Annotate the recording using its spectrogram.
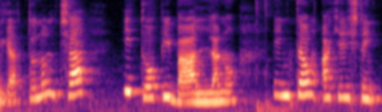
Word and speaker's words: ballano: Il topo balla, i topi ballano, d'accordo? Quindi, e poi qui la pronuncia della doppia L, ballano, ballano, dillo chiaro? Ballano.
